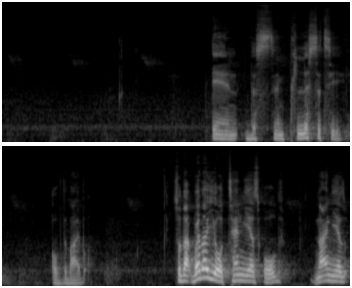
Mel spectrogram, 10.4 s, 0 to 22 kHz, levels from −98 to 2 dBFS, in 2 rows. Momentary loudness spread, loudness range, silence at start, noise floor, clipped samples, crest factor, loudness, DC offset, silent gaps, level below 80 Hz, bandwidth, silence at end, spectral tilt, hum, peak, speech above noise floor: 22 LU; 18 LU; 3.15 s; -77 dBFS; under 0.1%; 22 dB; -33 LUFS; under 0.1%; none; -78 dBFS; 13 kHz; 0.05 s; -6.5 dB/octave; none; -14 dBFS; 43 dB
